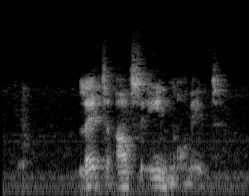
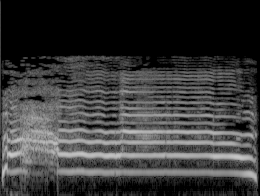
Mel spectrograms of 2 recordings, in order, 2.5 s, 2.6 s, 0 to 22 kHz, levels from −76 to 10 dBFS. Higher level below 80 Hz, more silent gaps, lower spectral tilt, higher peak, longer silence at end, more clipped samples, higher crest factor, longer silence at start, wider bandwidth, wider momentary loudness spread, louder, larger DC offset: first, -54 dBFS vs -64 dBFS; neither; first, -3.5 dB/octave vs 3 dB/octave; about the same, 0 dBFS vs 0 dBFS; first, 0.2 s vs 0.05 s; neither; first, 24 dB vs 12 dB; first, 0.2 s vs 0 s; first, 15.5 kHz vs 8 kHz; first, 13 LU vs 2 LU; second, -20 LUFS vs -13 LUFS; neither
